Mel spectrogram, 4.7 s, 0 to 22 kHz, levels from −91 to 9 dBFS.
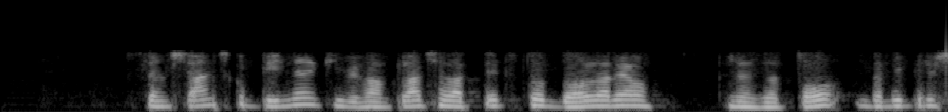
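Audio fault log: Throughout: tandem speech coding. The call passed through three separate speech codecs in a row, fitting a chain like AMR-NB, G.729A and AMR-NB joined over G.711 links. Each re-encoded the previous coder's damaged output, so the speech sounds rough, muffled and warbly, with nothing above 3.7 kHz.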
